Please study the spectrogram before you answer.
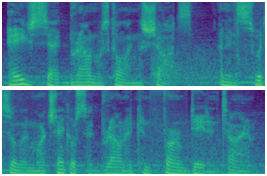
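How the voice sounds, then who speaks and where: A man's voice: on the low side, moderate pace, background noise, close to an everyday voice. An actor playing a grim male agent in a video game, talking in a terse, dry, understated way. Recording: music behind.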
